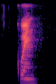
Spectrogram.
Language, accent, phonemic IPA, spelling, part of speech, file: French, France, /kwɛ̃/, coins, noun, LL-Q150 (fra)-coins.wav
- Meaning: plural of coin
